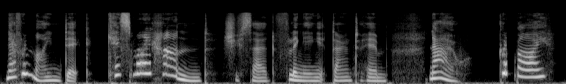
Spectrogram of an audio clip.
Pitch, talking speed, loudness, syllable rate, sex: 250 Hz, 170 wpm, -20 LUFS, 4.7 syllables/s, female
